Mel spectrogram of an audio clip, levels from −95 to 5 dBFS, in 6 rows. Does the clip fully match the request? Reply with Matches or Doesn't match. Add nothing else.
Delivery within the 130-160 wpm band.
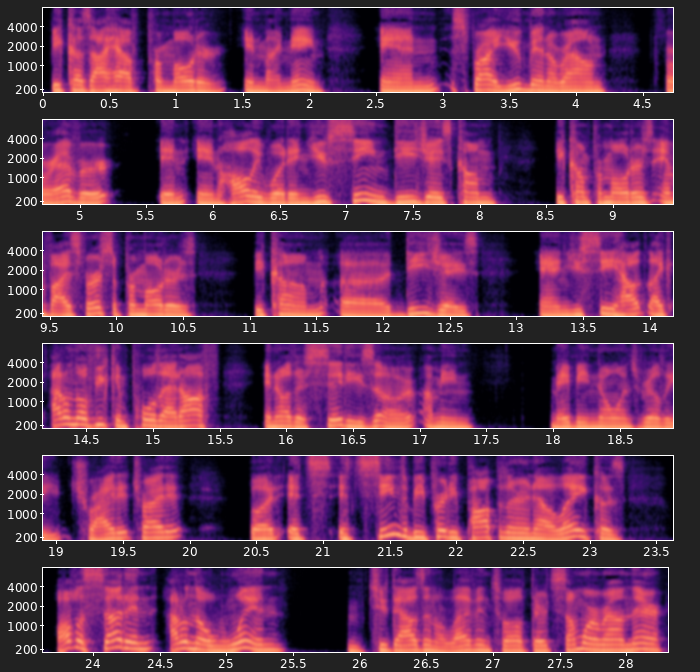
Doesn't match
